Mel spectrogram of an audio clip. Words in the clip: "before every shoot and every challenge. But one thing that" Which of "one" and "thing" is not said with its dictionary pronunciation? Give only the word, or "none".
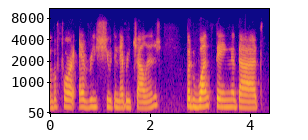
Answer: none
